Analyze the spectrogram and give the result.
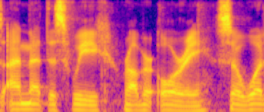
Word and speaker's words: Horry: So I just hit a three-peat, fuck three hoes I met this week, Robert Horry. – Silent H.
